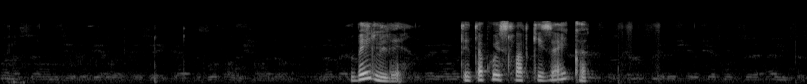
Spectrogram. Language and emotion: Russian, neutral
